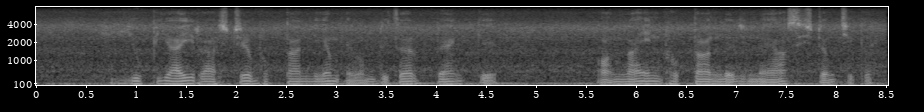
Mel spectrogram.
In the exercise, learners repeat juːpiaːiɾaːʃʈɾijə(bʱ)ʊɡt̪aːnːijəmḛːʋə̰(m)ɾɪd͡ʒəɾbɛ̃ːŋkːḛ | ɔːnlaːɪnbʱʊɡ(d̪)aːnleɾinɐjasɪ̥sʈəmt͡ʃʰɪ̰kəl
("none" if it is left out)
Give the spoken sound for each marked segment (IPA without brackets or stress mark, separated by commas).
bʱ, m, t̪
